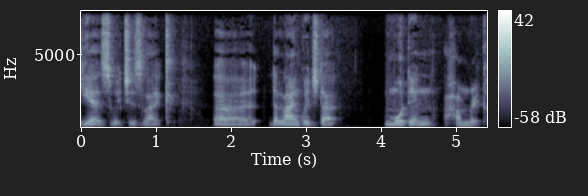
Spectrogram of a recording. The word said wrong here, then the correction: Amharic: I'm butchering that. – Hamric, is, is based off. This is Ethiopian language, essentially. Amharic. That's it, guys. Amharic.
